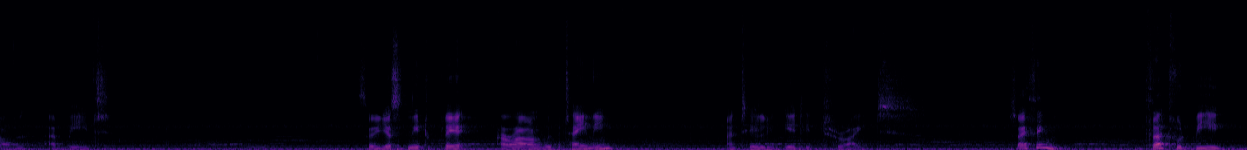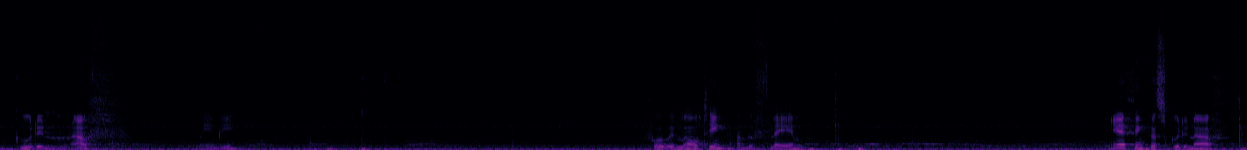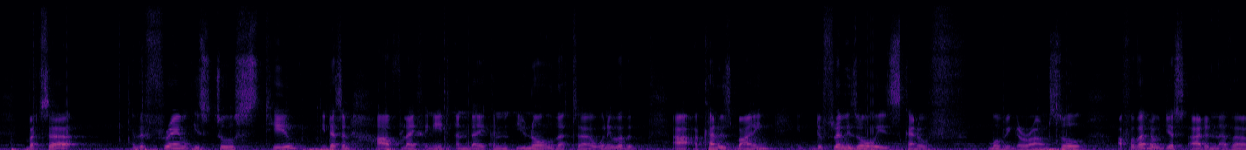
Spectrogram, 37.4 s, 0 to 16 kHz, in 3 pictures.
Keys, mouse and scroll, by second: 0.9 click, 1.5-5.9 right drag, 3.8 g, 5.9 click, 6.3-13.4 right drag, 7.6-8.6 scroll down 2, 12.6 g, 13.4 click, 13.8-16.3 right drag, 15.6 g, 16.3 click, 16.6-37.4 right drag, 20.9 space, 25.0 space, 26.9 `, 28.8 `.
